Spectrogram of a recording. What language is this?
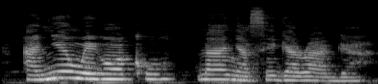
Igbo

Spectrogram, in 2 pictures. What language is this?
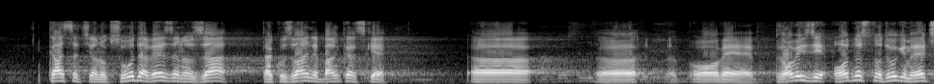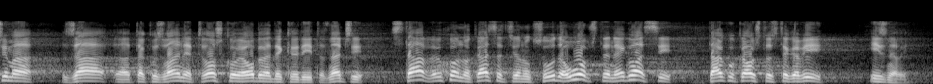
Serbian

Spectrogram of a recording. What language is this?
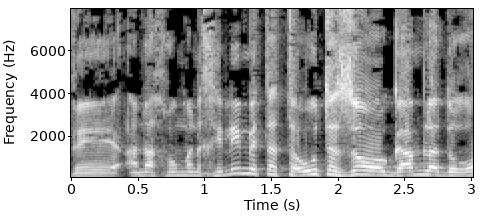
Hebrew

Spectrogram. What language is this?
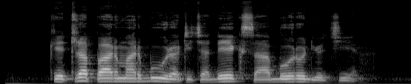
Luo (Kenya and Tanzania)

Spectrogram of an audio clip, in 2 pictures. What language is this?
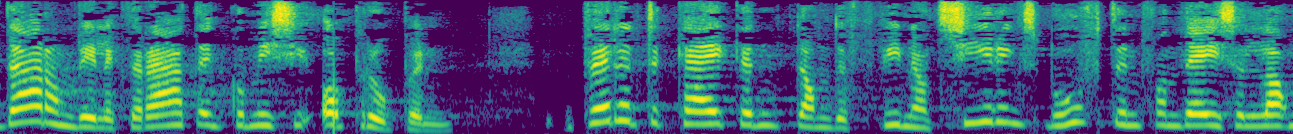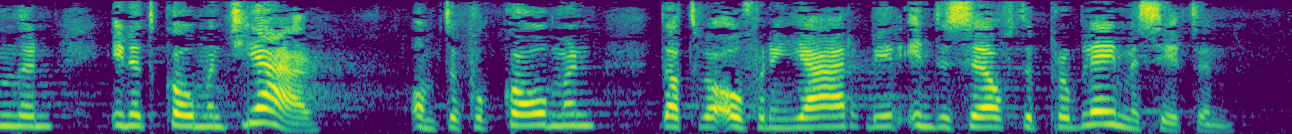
Dutch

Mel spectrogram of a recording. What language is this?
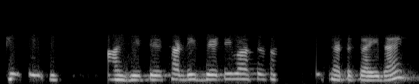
Punjabi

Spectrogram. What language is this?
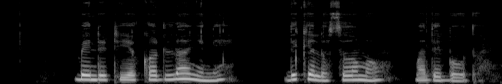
Luo (Kenya and Tanzania)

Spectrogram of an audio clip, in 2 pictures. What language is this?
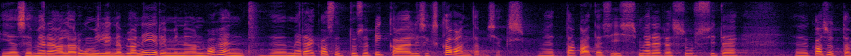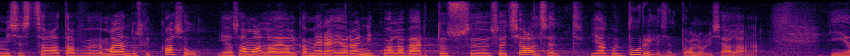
Estonian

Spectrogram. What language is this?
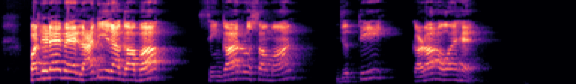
Marwari (Pakistan)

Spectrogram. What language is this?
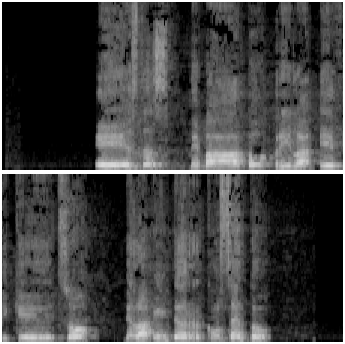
Esperanto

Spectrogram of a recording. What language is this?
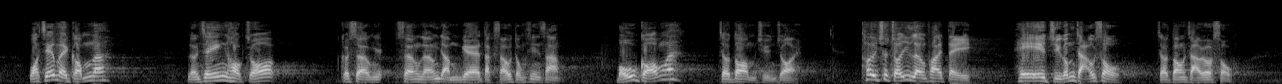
Cantonese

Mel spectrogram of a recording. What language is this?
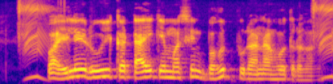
Bhojpuri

